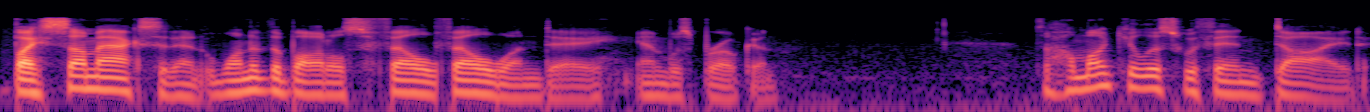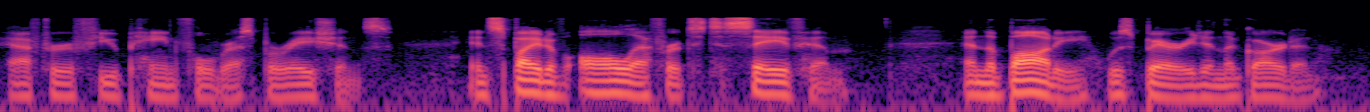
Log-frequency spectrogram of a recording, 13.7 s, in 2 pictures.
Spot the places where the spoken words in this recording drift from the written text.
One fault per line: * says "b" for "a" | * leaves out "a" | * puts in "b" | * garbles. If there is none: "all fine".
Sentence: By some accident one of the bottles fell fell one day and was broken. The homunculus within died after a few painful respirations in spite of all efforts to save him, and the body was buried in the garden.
all fine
